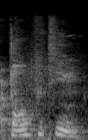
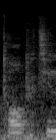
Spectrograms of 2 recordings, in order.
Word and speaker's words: Palpatine: Number 1's Emperor Palpatine. Palpatine? Yeah. Who's Emperor Palpatine? Emperor Palpatine from Star Wars. Palpatine. It's Palpatine. It's not Palpatine, is it?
